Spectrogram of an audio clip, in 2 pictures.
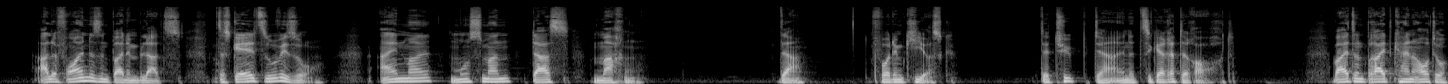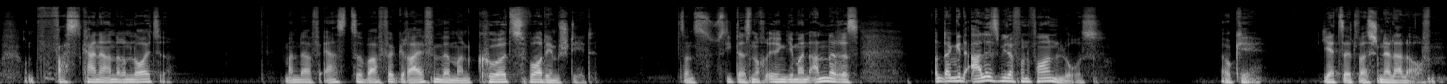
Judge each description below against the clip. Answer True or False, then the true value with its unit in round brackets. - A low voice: True (115 Hz)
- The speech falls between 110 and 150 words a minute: True (135 wpm)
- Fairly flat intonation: False (4.7 semitones)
